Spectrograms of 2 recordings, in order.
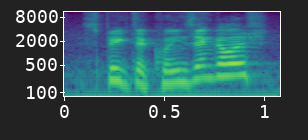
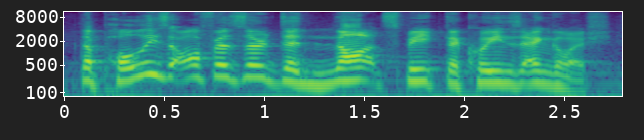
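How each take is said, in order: First: Rising, questioning read of a viewer's claim; puzzled question. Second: Higher and louder, stressing officer firmly; emphatic correction. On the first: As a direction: read it back as a doubtful question. Reading a viewer's question aloud. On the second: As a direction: set the record straight, punching officer. Firmly correcting a viewer's claim. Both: Real, not acted.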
